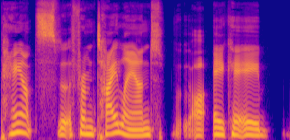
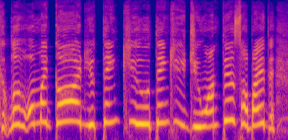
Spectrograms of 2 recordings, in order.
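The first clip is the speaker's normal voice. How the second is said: imitating a gushing Chrissy; 11 semitones higher than usual. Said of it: "she was like".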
